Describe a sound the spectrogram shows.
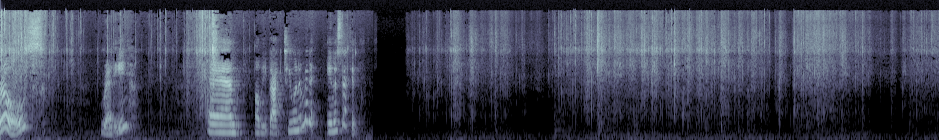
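Plastic packets rustle and crinkle as they are handled.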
